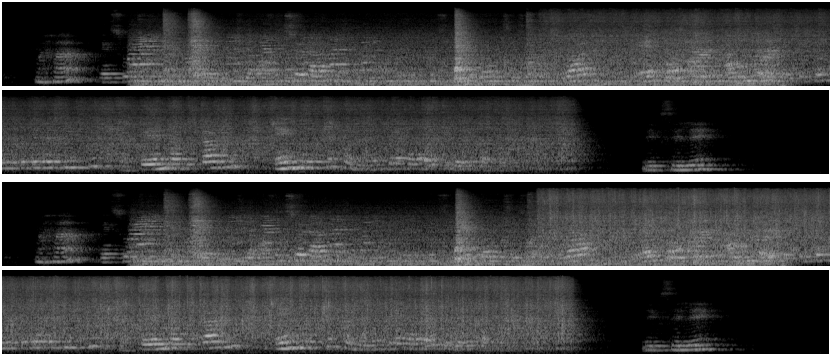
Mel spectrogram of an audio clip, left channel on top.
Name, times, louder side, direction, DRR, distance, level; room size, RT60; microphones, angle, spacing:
voice 1, 0.3-0.7 7.4-7.7 9.8-10.0 11.0-11.3 14.7-15.3, left 2 dB, 5° left, -8 dB, 0.4 m, -35 dB
voice 2, 1.0-5.9 6.2-10.6 11.0-13.2 13.5-13.7, equal, 30° left, -4 dB, 0.8 m, -34 dB
sound 1, 1.2-7.8, left 1 dB, 75° left, 0.8 m, -32 dB
sound 2, 5.3-14.0, right 5 dB, 90° right, 0.4 m, -33 dB
2.7 x 2.4 x 3.3 m, 0.74 s
head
